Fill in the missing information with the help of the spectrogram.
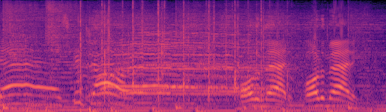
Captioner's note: cheers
